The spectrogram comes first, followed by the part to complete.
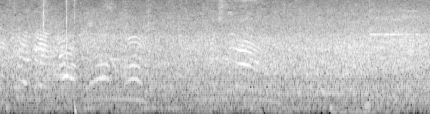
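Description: Football match sound: a steady stadium crowd noise with several short shouts from voices on or near the pitch. There is a single low thud of the ball being kicked about a second in.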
